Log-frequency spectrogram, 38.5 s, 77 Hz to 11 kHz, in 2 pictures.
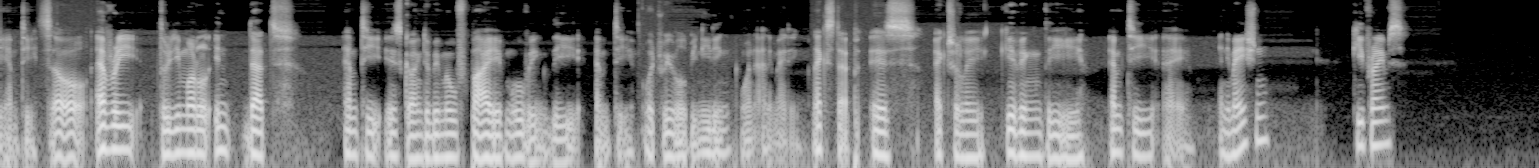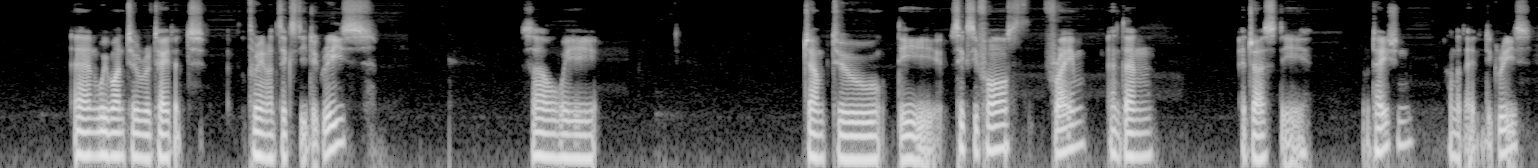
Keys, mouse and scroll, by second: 3.5 click, 5.1 r.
